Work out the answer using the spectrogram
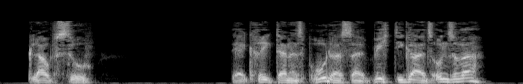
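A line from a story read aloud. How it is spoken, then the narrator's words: Old man barking. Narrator (German): bellte der alte Mann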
